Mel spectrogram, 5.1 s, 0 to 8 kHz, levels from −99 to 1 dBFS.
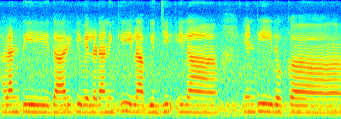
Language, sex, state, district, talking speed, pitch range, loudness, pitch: Telugu, female, Telangana, Nalgonda, 95 wpm, 175-190 Hz, -19 LUFS, 180 Hz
